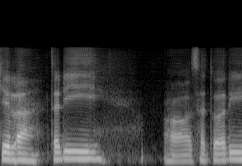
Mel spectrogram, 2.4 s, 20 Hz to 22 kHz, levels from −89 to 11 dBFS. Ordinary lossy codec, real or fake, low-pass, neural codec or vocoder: none; fake; none; codec, 16 kHz, 0.7 kbps, FocalCodec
